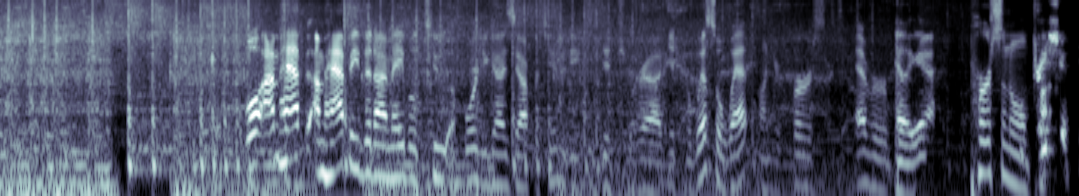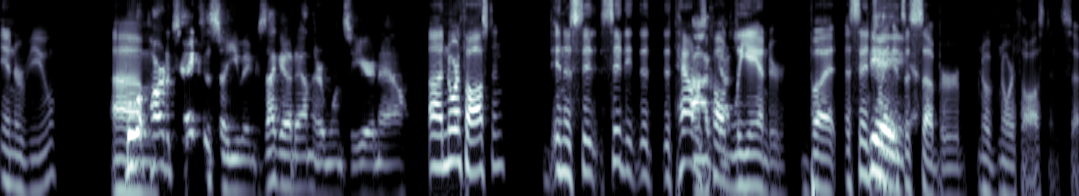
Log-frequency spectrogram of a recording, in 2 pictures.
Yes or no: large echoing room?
no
